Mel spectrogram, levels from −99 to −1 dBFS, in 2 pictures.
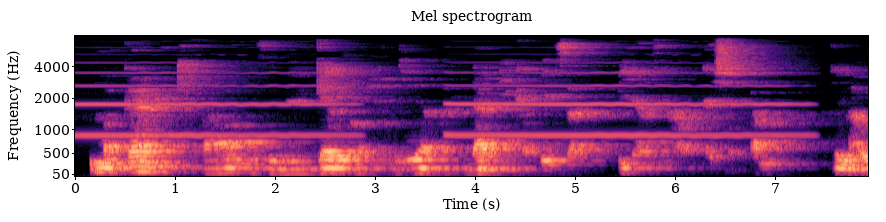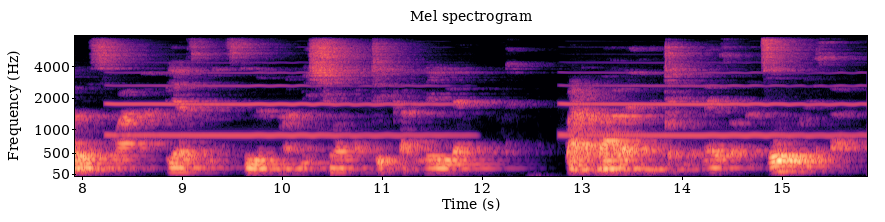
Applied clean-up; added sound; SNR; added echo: none; Wind instrument, woodwind instrument; 18 dB; reverberation time 1.1 s.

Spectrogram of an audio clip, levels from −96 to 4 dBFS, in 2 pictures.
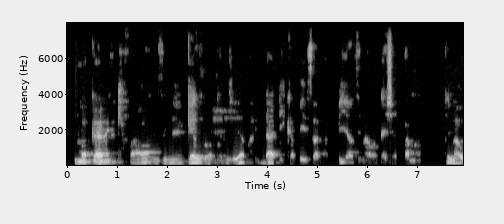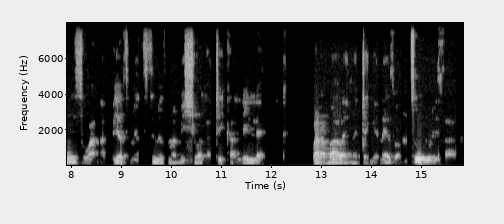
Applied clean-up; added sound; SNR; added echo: none; none; none; none.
